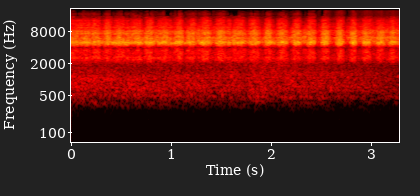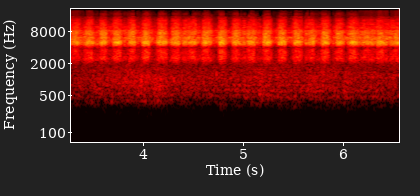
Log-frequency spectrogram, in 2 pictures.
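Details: Cicadas singing outdoors: a dense, continuous high buzzing chorus pulsing rapidly, around three pulses a second, with soft broadband hiss of water or footsteps faintly underneath.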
